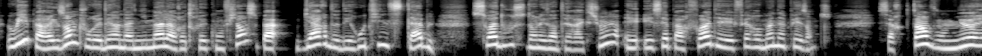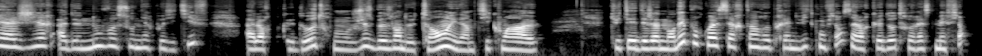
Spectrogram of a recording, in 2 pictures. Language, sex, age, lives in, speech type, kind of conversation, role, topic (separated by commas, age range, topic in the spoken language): French, female, 30-34, France, read, expert-assistant, expert, Penses-tu que les animaux ont leur propre façon de voir le monde ? Comment imagines-tu la vie d’un animal familier ?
